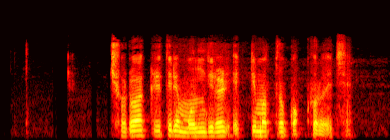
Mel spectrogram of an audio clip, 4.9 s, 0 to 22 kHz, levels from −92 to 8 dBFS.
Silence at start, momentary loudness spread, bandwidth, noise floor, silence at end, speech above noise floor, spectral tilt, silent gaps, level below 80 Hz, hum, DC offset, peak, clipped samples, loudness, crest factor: 1.4 s; 11 LU; 7.8 kHz; -57 dBFS; 0.5 s; 38 dB; -5 dB/octave; none; -64 dBFS; none; under 0.1%; -2 dBFS; under 0.1%; -20 LUFS; 18 dB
